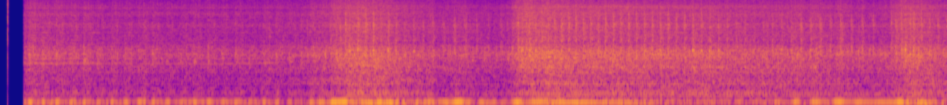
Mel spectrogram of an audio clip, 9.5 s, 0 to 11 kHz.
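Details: 1990 GMC Rally van, GM 350 (5.7) TBI V8 at idle: deep metallic knock under the rumble, first suspected a noisy lifter; oil pan removal found play in two rods, two or more spun rod bearings.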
